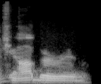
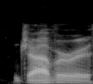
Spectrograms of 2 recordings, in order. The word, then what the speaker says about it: Jaburu: Jabaru. Jabaru, thank you, Triple. I'm not gonna On try your tribe, pronouncing you that.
